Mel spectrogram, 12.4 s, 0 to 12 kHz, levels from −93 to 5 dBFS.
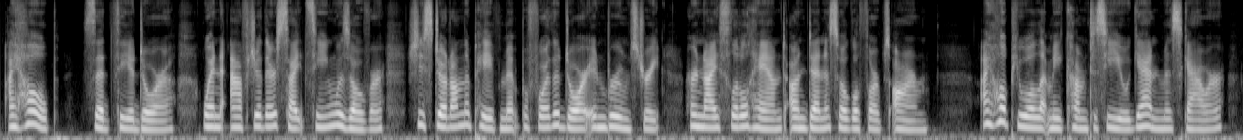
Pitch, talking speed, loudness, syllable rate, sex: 215 Hz, 205 wpm, -18 LUFS, 5.6 syllables/s, female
